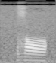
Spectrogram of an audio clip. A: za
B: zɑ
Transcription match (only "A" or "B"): B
